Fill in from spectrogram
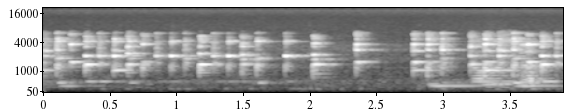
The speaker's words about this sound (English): You okay there? Are you ringing away? Yeah, I think my next interview calling me. I'll just call him back.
